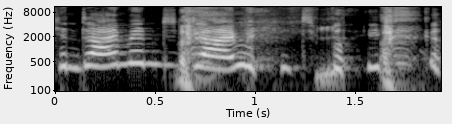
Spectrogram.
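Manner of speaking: high, public-address announcer paging voice. Imagining a name called at an airport gate: imitating an airport gate announcer. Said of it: "an announcer's like".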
